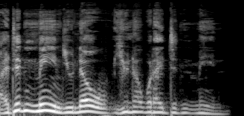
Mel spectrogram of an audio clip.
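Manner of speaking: theatrical whisper. Speaking in character beside a sleeping companion: stage whisper. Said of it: "I say in a stage whisper".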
